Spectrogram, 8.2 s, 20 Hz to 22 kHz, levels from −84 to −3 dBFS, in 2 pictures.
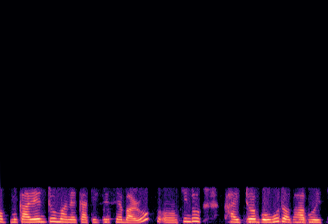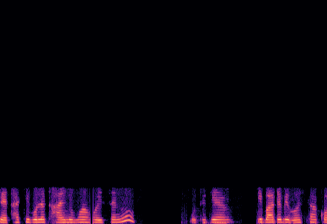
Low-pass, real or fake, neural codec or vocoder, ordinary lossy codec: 3.6 kHz; real; none; none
